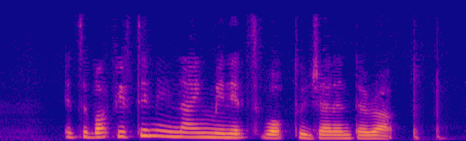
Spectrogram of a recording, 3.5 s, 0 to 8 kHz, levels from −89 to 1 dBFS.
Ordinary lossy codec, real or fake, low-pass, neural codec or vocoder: MP3, 32 kbps; fake; 7.2 kHz; codec, 24 kHz, 0.5 kbps, DualCodec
